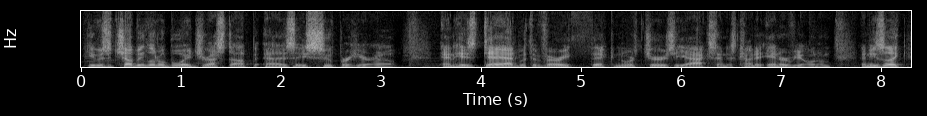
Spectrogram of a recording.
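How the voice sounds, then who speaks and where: A man co-hosting a casual podcast chat, telling stories with deadpan jokes. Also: mid-range voice, fairly quick, dry recording, faint music behind. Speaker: podcast co-host.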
